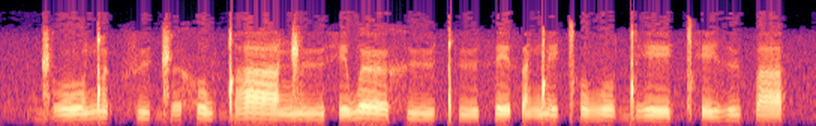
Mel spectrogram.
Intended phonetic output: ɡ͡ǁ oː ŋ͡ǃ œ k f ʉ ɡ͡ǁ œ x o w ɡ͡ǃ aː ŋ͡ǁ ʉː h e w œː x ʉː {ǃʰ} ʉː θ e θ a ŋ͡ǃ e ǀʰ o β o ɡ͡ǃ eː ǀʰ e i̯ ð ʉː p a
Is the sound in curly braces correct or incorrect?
correct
